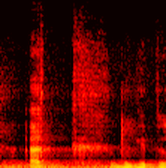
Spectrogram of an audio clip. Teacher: Huruf kaf dia hamas dan juga syiddah ya, dia mengalir nafas dan juga dia tertahan suara ya. Suaranya tertahan dan anginnya keluar sedikit.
